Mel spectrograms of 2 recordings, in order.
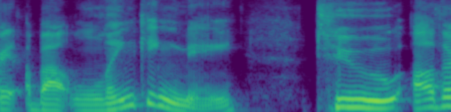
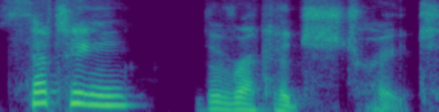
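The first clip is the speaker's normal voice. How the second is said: soft, put-on English-accented announcer-like delivery; 3 semitones lower, 5 dB quieter than usual. Quoting her weekend social media post, in a Lisa Vanderpump voice with a put-on English accent. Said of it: "should I put on an English accent?".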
